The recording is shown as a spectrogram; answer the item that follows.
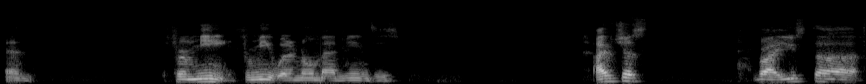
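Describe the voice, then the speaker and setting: A young man from Toronto talks as a podcast guest, slightly low in pitch. He rambles easily, calling the host bro and man along the way, and comes through a remote call microphone. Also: takes it slowly, long pauses, a little mellow, muffled recording. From Toronto, Canada. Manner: easygoing, rambling, says bro and man often. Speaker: guest, recording artist. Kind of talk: casual interview chat.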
